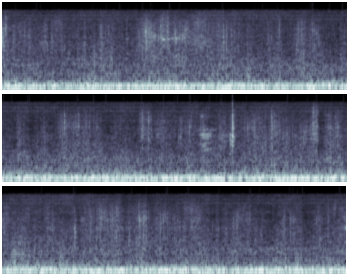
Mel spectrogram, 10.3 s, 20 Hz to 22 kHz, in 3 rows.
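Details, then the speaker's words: 2012 Corsa in fourth gear at about 20 km/h on a straight: steady low road rumble with no clicking or knocking from the front wheel, which had earlier been creaking even in neutral. "ver se vai fazer barulho praticamente que 20 por hora E aí e nenhum barulho nem nem um instalado nada a"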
